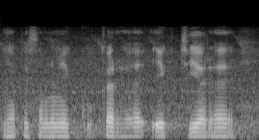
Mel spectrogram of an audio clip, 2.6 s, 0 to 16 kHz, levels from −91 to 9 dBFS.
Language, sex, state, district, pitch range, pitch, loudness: Hindi, male, Jharkhand, Palamu, 110-115 Hz, 115 Hz, -20 LUFS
